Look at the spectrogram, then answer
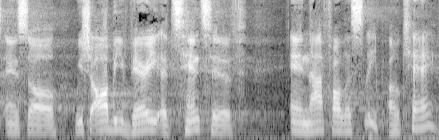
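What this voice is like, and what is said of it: Raised, loud voice. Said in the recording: “That's why I'm raising my voice.”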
